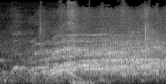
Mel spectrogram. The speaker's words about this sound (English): It's still worthy of an applause.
